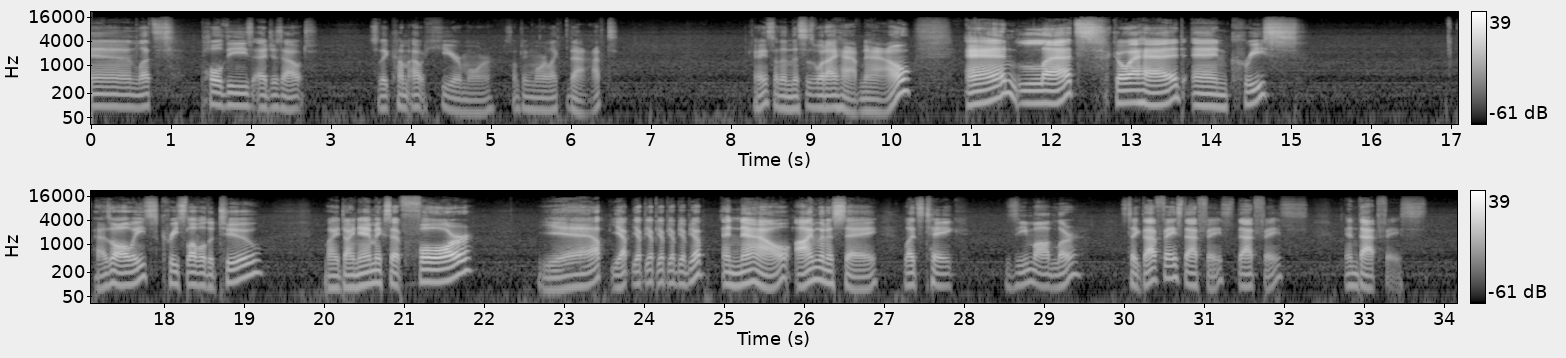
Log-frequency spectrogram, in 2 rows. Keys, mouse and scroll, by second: 1.2 w, 2.3-5.2 drag, 5.2 q, 5.5 ctrl+click, 6.1 shift+f, 6.5-7.9 right drag, 7.9 shift+f, 8.4-11.3 right drag, 11.3-18.7 drag, 19.6-21.8 drag, 21.8 right click, 22.6 shift+f, 23.4 right click, 24.6 click, 25.2-28.3 alt+right drag, 28.1-29.4 typing, 29.8 alt+click, 30.7 right click, 31.2 alt+click, 31.6 alt+right click, 32.6 alt+click, 33.0 right click.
